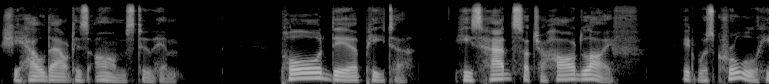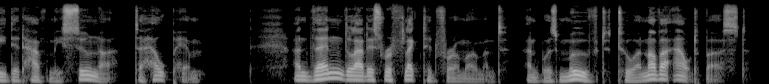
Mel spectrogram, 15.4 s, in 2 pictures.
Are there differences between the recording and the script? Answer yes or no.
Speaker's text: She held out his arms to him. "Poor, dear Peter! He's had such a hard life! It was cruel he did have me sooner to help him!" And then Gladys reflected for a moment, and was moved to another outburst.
no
